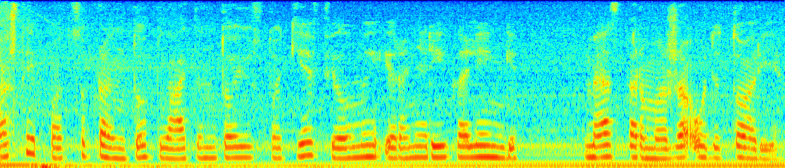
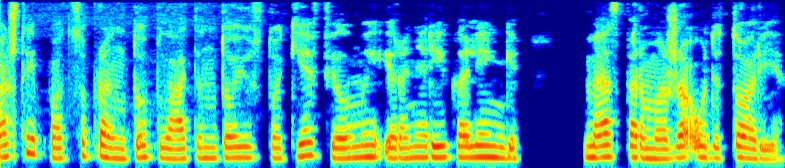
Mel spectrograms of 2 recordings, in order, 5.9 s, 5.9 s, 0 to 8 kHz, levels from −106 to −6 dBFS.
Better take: second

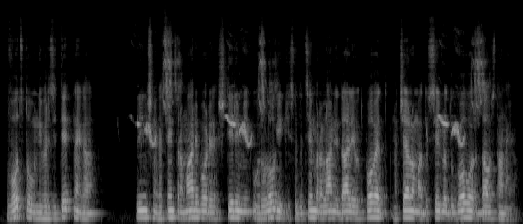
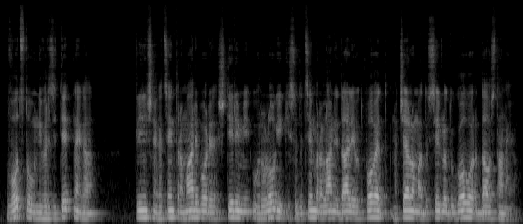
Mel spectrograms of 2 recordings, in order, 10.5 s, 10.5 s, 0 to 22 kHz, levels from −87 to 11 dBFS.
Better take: second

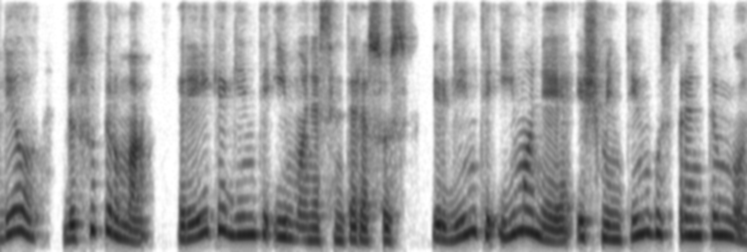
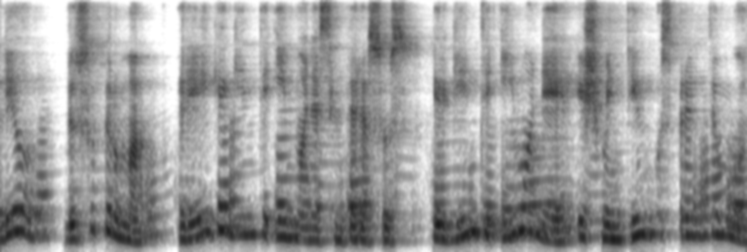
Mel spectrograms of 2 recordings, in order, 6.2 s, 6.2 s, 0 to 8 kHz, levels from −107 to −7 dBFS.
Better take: first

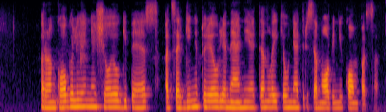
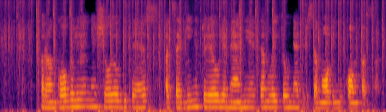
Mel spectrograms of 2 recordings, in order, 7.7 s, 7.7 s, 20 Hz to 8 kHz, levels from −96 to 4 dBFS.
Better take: first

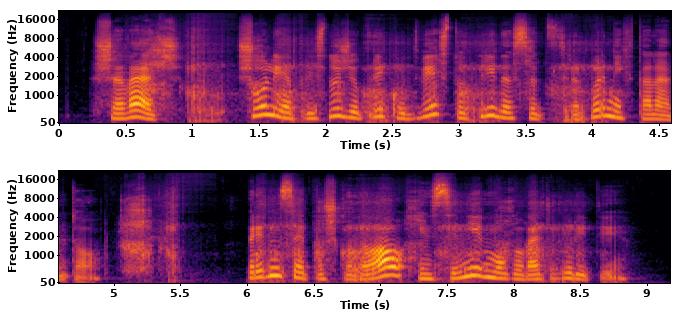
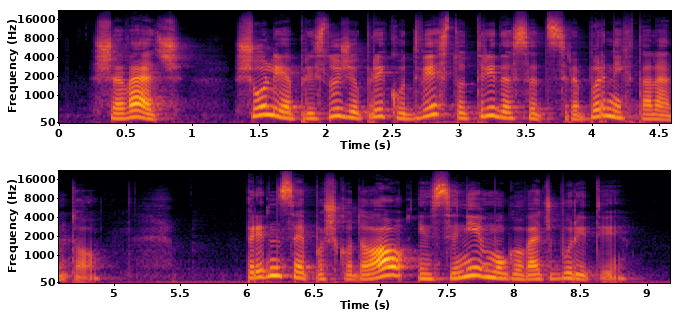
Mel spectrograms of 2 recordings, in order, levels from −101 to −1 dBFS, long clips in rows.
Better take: second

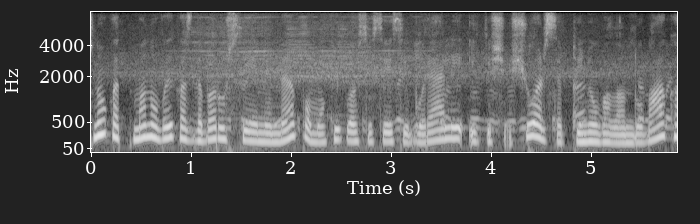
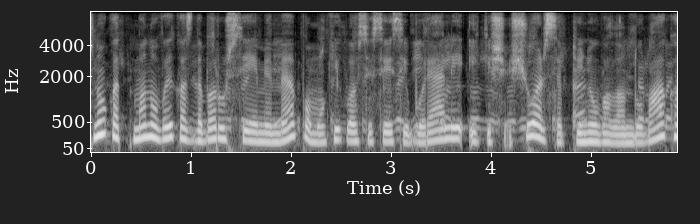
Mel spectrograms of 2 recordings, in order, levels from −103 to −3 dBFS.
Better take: second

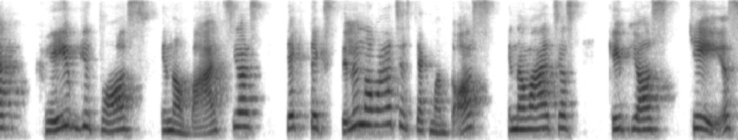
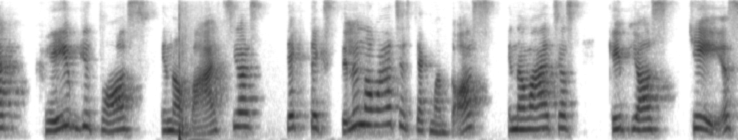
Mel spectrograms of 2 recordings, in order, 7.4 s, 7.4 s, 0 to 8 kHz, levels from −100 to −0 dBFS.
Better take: first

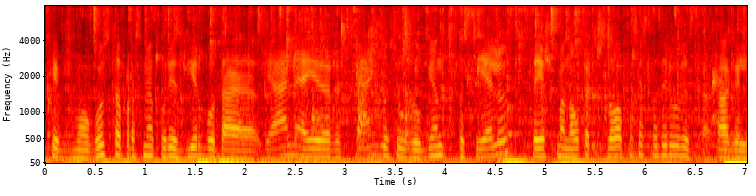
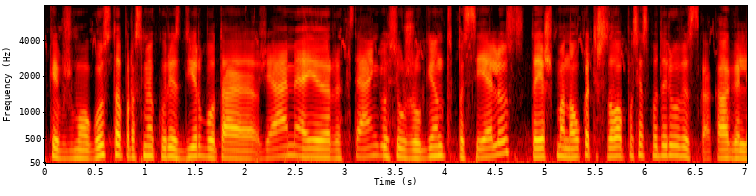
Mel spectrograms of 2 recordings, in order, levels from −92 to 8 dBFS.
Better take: second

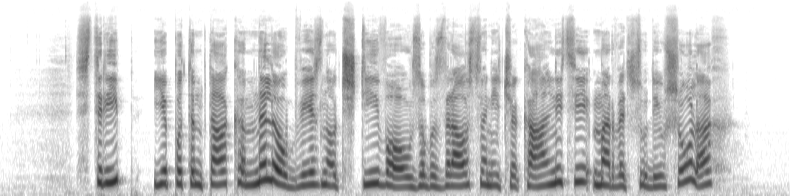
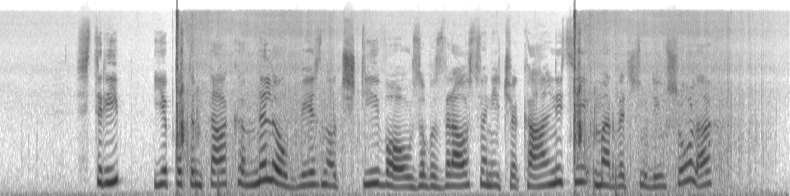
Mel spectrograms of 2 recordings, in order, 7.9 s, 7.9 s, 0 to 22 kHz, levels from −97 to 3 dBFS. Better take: first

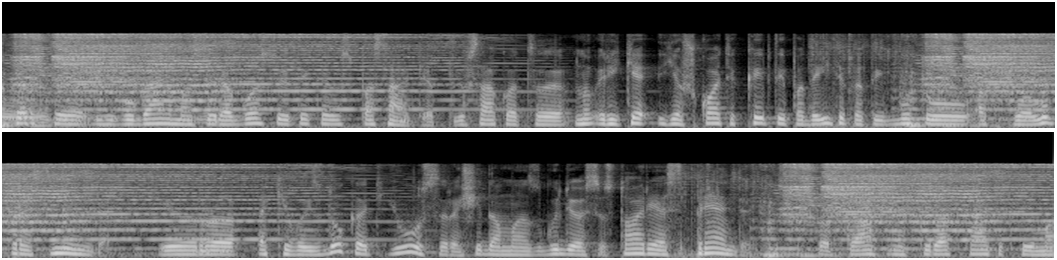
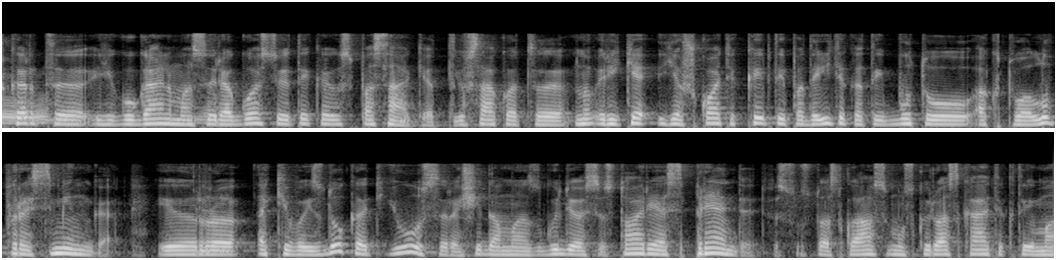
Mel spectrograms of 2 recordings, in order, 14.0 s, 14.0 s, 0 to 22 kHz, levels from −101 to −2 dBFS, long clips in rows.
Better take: second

